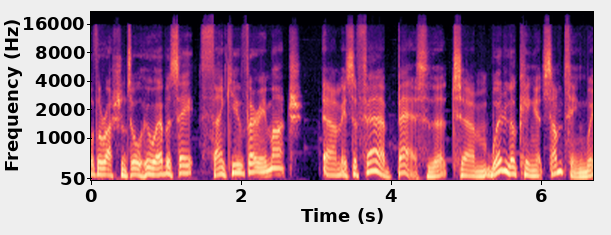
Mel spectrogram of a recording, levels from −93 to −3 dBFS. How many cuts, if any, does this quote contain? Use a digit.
1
